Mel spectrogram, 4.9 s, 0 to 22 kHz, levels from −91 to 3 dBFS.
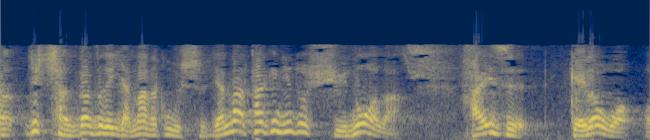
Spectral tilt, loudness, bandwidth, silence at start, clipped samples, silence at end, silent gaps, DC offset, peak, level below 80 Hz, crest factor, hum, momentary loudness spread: -6.5 dB/octave; -15 LUFS; 6.2 kHz; 0 s; under 0.1%; 0 s; none; under 0.1%; -4 dBFS; -48 dBFS; 12 dB; none; 9 LU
